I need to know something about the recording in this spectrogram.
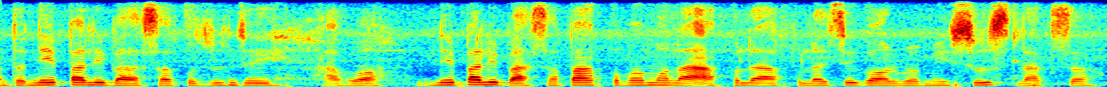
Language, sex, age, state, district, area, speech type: Nepali, female, 45-60, West Bengal, Kalimpong, rural, spontaneous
